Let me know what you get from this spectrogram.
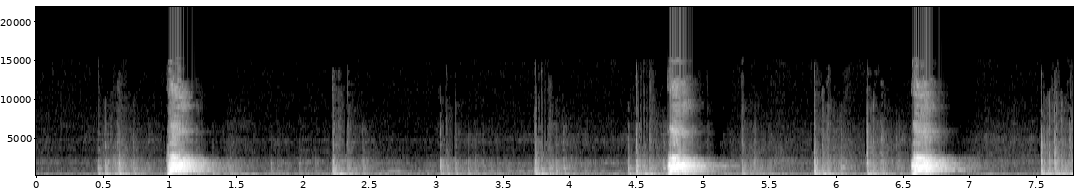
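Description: Small dog barking: three loud, sharp barks a couple of seconds apart, with fainter short pops and thumps between them.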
